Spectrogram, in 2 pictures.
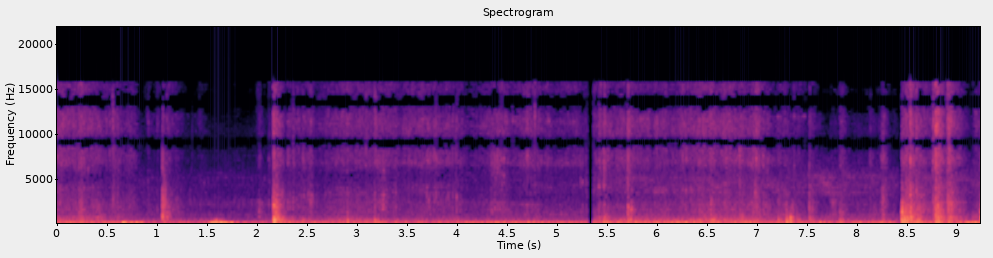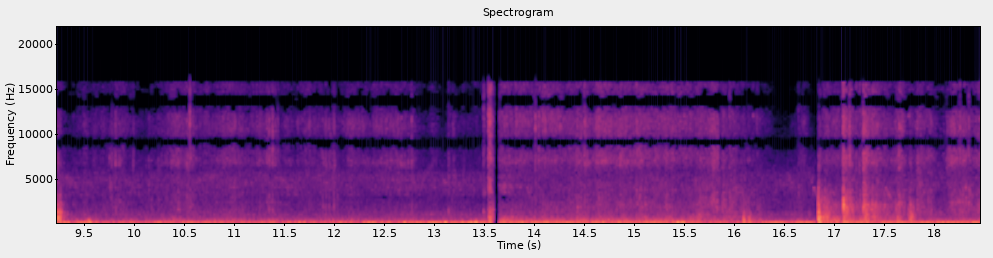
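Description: A skateboard clacks sharply against the pavement.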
